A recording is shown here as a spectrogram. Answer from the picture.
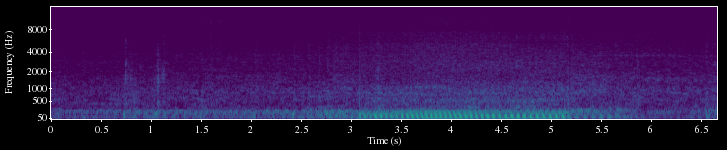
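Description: A car engine running close by, swelling about three seconds in, loudest for about two seconds, then dropping away, as a car passes.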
